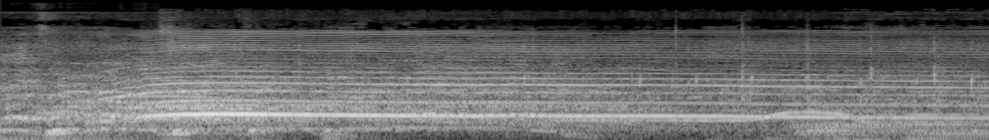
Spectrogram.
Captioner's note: crowd cheering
